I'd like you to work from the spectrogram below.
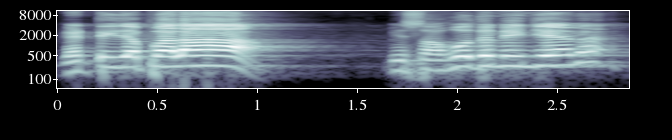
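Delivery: loud, high fiery preaching; high-pitched shouted sermon calls; preaching at full force. Acted. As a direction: rouse the congregation with loud calls.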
